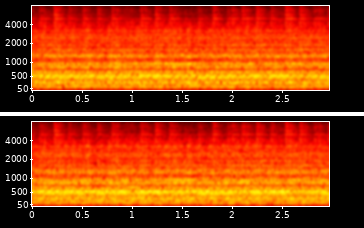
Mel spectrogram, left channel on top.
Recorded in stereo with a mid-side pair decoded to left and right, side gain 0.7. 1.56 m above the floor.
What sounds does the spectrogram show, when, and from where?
0.0 s a fan: 5° left, 1.0 m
